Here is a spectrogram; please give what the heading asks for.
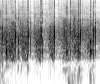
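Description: A crowd breaks into steady applause, dense overlapping claps filling the space at a moderate, fairly close level with no voices standing out.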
